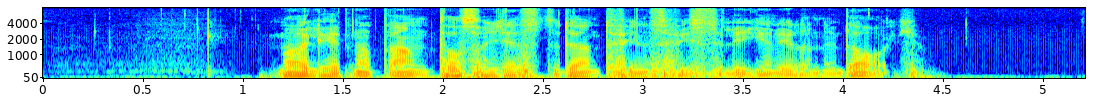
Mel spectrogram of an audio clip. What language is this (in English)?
Swedish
